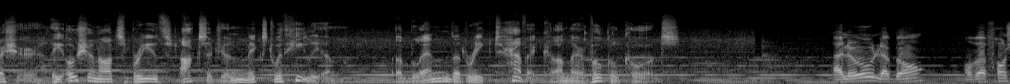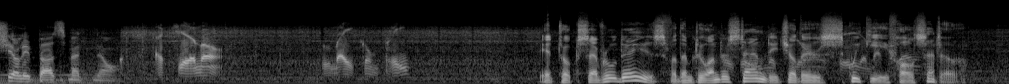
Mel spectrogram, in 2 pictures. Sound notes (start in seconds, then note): 7.6 speaking french; 10.8 speaking french in high-pitched voice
